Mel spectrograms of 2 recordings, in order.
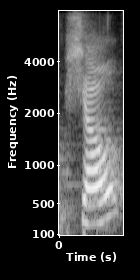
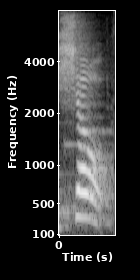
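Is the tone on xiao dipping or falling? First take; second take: dipping; falling. First: It is said on a dipping tone. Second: It is said on a sharply falling tone. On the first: It means small. "ça veut dire petit" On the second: It means to laugh. "ça veut dire rigoler"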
